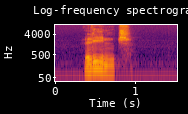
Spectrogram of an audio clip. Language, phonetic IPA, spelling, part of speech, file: Polish, [lʲĩn͇t͡ʃ], lincz, noun, Pl-lincz.ogg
